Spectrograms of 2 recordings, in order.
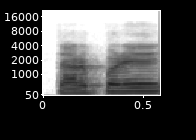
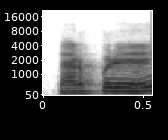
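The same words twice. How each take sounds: Both takes have the same delivery.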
